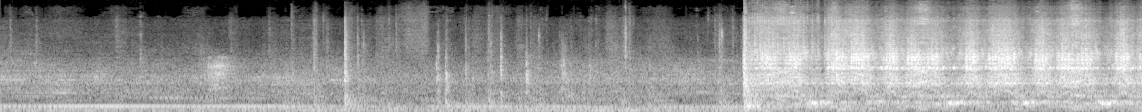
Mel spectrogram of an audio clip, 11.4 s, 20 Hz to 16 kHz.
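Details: WC54 3/4-ton Dodge ambulance, sitting 20+ years, new carburetor, rigged fuel source, possibly not hitting on all cylinders: about seven seconds of steady cranking, then it suddenly fires and roars; hard restart after stalling.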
